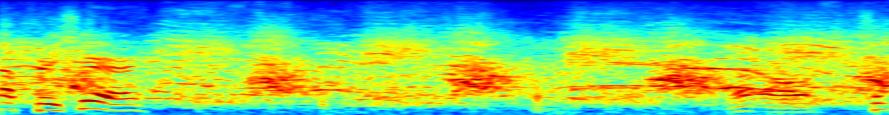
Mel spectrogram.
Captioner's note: crowd chanting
